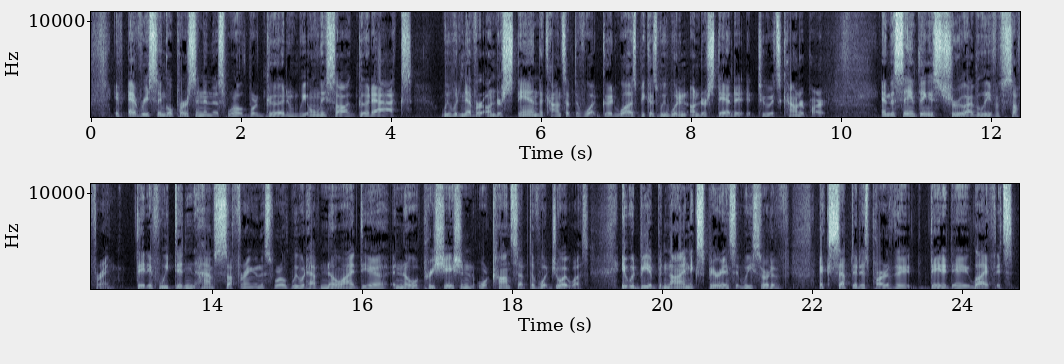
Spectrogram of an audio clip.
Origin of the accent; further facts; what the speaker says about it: Connecticut, United States; I grew up in Connecticut, and that's one of those details I did take from my own life and use for Jacob.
